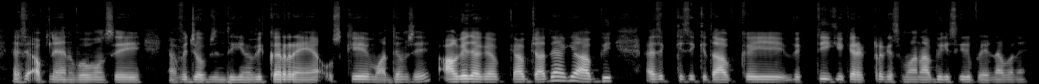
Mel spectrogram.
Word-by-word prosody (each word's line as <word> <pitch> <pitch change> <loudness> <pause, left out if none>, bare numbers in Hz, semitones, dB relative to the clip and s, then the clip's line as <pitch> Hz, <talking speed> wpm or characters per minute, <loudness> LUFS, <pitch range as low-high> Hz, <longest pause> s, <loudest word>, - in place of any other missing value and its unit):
ऐसे - - -1
अपने 115 -3 0
अनुभवों 110 +1 -3
से 110 +1 -1
या 105 -1 -11
फ़िर 115 +2 -4
जो 115 -1 +1
आप 110 - -10
ज़िंदगी 110 +1 -5
में 110 - -4
अभी 120 +2 -2
कर 115 0 +7
रहे 110 -2 +4
हैं 110 - -1 0.2
उसके 125 -1 0
माध्यम 110 +2 -4
से 125 +6 -3 0.2
आगे 130 +2 +7
जाके 125 -2 +5
आप 120 -1 0
क्या 120 - +3
आप 120 -1 -1
चाहते 125 +9 +2
हैं 180 -1 +1
कि - - -1
आप 130 - 0
भी 155 0 0 0.3
ऐसे 120 +2 0
किसी 125 0 -7
किताब 115 -1 +2 0.2
के 120 -1 +1
व्यक्ति 115 +3 -4
के 125 0 -5
कैरेक्टर 120 +1 0
के 120 - -3
समान 115 0 -6
आप 115 -1 +1
भी 120 - -3
किसी 115 0 -6
की 115 - -1
प्रेरणा 110 0 -6
बने? 110 0 -11
115 Hz, 240 wpm, -24 LUFS, 110-120 Hz, 0.3 s, कर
